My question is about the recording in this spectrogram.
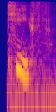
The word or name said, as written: keif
